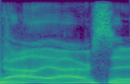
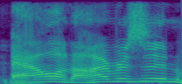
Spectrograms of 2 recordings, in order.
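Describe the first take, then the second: First: Said in the usual way. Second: High-pitched incredulous question; mock disbelief, voice shooting up high; retold astonishment. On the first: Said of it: "She's like". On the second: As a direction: imitate an uncle jolted out of a stupor. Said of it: "My uncle just came out of a drunk stupor".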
